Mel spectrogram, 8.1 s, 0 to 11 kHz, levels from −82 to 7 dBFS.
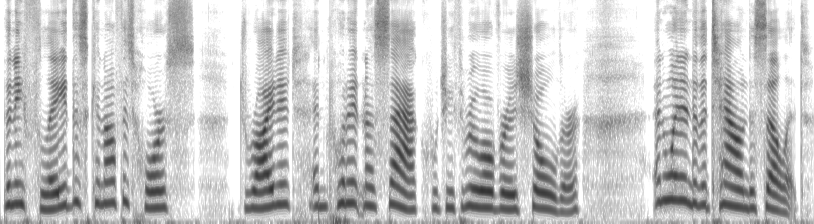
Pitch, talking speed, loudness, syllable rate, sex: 260 Hz, 220 wpm, -19 LUFS, 5.0 syllables/s, female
